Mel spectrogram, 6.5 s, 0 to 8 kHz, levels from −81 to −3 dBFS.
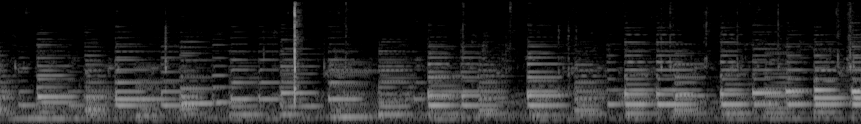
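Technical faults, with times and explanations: No technical faults can be heard, so there are no times or explanations to give.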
